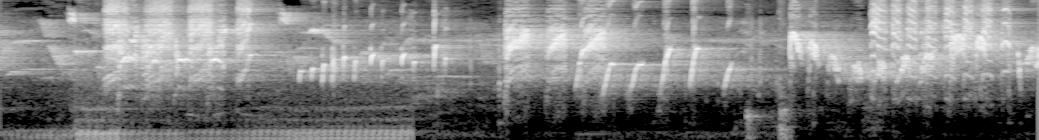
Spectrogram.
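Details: Greater green leafbird (cucak ijo) trotol song played as lure and therapy: opening stretch of harsh chatter over a low steady hum, then clear runs of quick rising chirps and high trills.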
